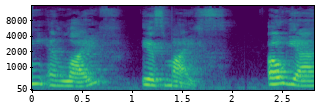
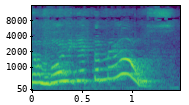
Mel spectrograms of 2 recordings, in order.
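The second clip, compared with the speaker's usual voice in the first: voicing husband; 9 semitones higher than usual. Husband's reply voiced.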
